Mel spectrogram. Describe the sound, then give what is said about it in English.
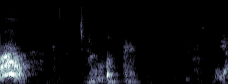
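A single loud dog bark at the start, then quieter muffled talking and scattered bursts of voice afterward. “Not just the dog.”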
